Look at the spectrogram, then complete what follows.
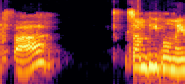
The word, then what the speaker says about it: pho: So I started searching and I was like, do you like pho? Some people may pronounce it pho, P-H-O, basically Vietnamese soup.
